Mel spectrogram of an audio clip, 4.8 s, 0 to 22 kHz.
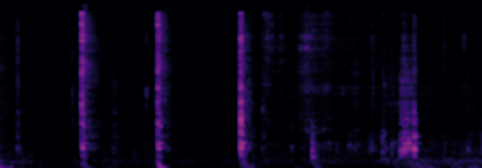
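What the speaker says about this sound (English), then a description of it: "let's do some snipping" Old strings are snipped on a 1979 Gibson Les Paul Custom: four sharp, close metallic clicks come at uneven intervals, each a quick snap with a short ring, over a quiet background.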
